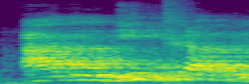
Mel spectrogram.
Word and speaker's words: subordinate: You are my subordinate라고 읽어야겠죠. 형용사나 명사는 it 또는 ought로 읽기 때문에 우리가 이제 subordinate는 이렇게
